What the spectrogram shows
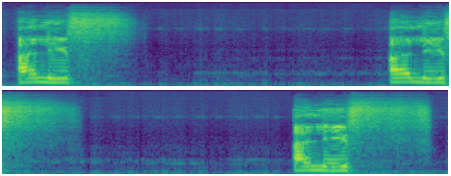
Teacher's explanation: منہ کے اندر خالی حصہ کی ہوا سے الف ادا ہوتا ہے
